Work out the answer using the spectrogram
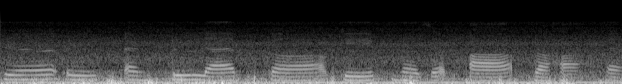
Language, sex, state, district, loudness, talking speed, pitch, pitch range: Hindi, female, Punjab, Fazilka, -20 LUFS, 75 wpm, 90 Hz, 85-95 Hz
